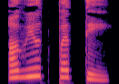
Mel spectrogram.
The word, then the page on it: ಅವ್ಯುತ್ಪತ್ತಿ: avyutpatti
